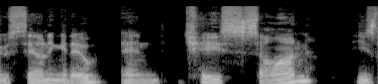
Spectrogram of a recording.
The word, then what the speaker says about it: Chaisson: We're just pronouncing it Chaisson, Chaisson, Chasing, whatever you're having yourself, but you say Chaisson.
